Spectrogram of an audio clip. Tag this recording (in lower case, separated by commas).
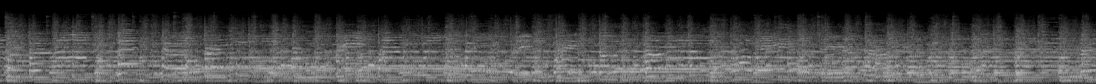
playing banjo, banjo, music, country, bowed string instrument, bluegrass, musical instrument, guitar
